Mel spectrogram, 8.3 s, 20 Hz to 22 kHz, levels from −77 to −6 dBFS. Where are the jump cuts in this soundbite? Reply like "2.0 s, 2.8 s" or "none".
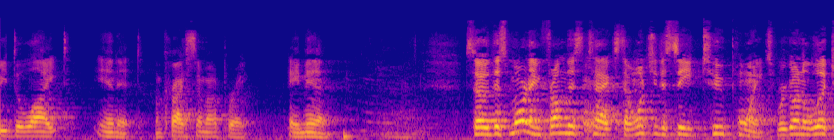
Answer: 1.6 s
